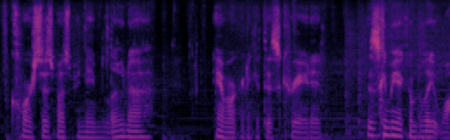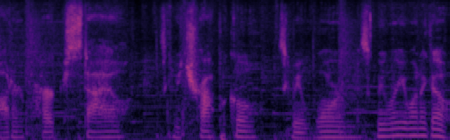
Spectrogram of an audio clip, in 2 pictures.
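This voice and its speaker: With music in the background, a soft-spoken voice moves at a very fast pace. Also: man, medium pitch for a man, ordinary pitch variation. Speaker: gaming ASMR sleep channel host. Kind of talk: sleep-aid gameplay commentary.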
